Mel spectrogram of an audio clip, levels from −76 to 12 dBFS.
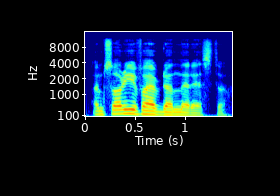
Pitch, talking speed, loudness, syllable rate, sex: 135 Hz, 285 wpm, -14 LUFS, 7.6 syllables/s, male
